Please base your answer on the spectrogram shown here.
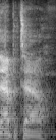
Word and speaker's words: Apatow: I don't want to get his name wrong. I know his last name is Apatow, right? Yeah, you had it, Judd Director. Apatow.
